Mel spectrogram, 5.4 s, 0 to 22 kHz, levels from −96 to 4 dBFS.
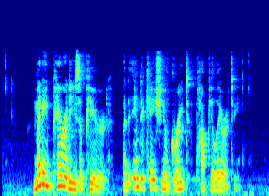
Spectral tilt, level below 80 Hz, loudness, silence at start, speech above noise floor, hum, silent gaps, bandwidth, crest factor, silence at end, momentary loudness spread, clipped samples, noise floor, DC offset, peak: -7.5 dB/octave; -56 dBFS; -24 LUFS; 0.65 s; 34 dB; none; none; 7.6 kHz; 18 dB; 0.6 s; 15 LU; under 0.1%; -58 dBFS; under 0.1%; -6 dBFS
